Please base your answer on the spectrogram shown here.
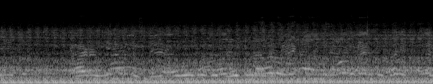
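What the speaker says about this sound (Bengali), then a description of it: "এটা ডবল সিলিন্ডারের বোট আছে।" A double-cylinder motorboat engine drones steadily on the Matla river in the Sundarbans, a constant low, close rumble throughout with voices talking over it.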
